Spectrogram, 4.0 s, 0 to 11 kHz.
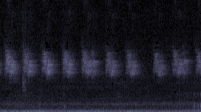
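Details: Seven young Sheepadoodle puppies from Coco's litter, 5/7/20, squeal in an even run of high, piercing squeaks, about two or three each second, against a low rumbling hum.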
